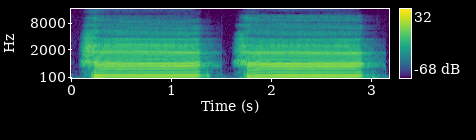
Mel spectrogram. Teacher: হা হরফটি উচ্চারণের ক্ষেত্রে অবশ্যই বারিক হবে এবং এক আলিফ টেনে পড়তে হবে।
